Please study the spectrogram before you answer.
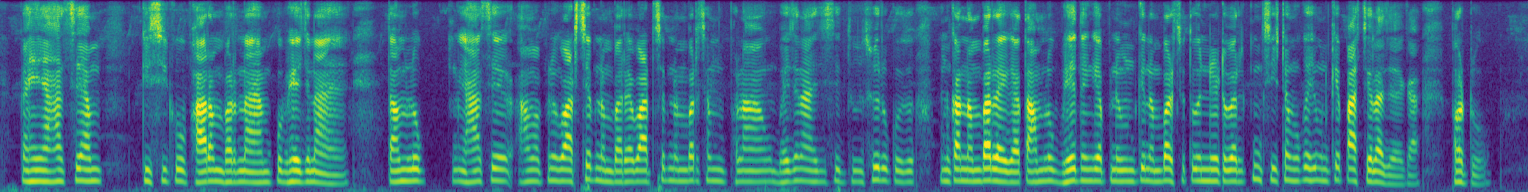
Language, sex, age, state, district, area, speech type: Hindi, male, 18-30, Uttar Pradesh, Chandauli, rural, spontaneous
